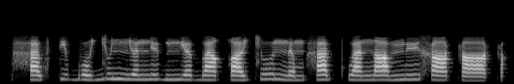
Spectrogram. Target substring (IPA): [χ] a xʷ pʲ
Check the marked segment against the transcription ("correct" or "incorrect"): incorrect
